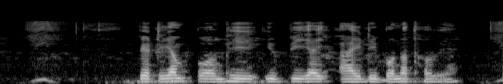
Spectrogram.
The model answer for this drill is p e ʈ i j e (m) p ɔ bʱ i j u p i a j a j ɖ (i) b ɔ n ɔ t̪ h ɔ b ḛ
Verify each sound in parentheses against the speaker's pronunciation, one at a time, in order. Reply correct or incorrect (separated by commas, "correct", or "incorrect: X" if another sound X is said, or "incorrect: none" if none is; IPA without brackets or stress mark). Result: correct, correct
